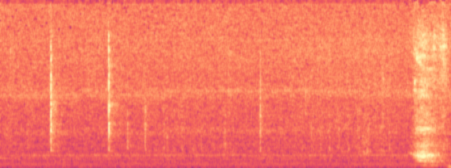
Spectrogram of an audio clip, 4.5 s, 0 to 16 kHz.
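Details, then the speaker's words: AEG V3 airsoft gearbox being shimmed blind, after screws tightened: sparse light ticks as gears turn, just touching; mesh slightly too tight, shim removal considered. "check tightness okay good i can still hear it hit that's pretty close"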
